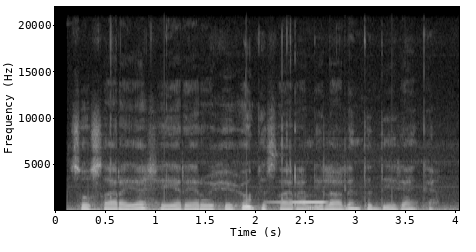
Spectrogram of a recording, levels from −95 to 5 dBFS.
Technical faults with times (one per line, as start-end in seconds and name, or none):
1.09 dropped buffer (overrun)
1.91 dropped buffer (overrun)
2.08-2.79 loudspeaker feedback squeal
3.36 dropped buffer (overrun)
